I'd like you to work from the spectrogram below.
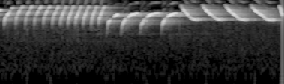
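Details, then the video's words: Canary song used as a teacher for training canaries, calling others to sing: a fast repeated note series, then rising whistled slurs and loud descending sweeping notes. "som de canário chamando amigos para cantar"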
